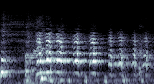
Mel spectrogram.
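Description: Laughter: a quick, even run of short laughs starting about half a second in.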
